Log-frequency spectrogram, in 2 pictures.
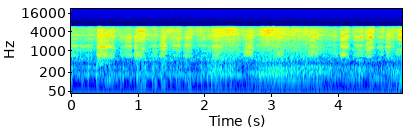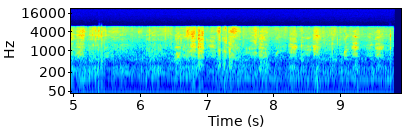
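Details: Sunlit play session of a bulldog called Bonita, with dense irregular grunting, snuffling and a couple of brief yelping notes, mixed with continuous scuffling and rustling noise.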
